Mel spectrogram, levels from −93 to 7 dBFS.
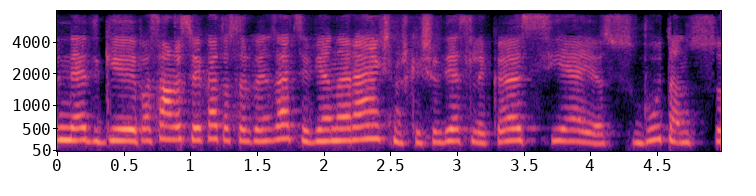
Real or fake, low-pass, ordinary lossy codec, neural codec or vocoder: real; 7.2 kHz; AAC, 32 kbps; none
